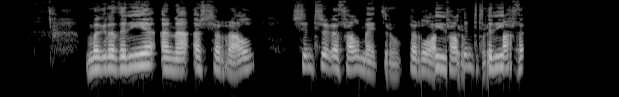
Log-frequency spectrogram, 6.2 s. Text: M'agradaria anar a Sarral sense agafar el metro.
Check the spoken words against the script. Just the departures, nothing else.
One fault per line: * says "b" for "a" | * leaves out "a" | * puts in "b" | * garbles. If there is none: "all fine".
* garbles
